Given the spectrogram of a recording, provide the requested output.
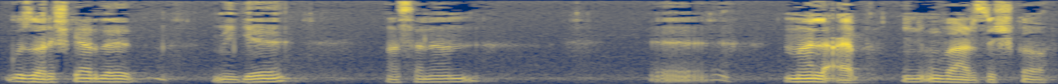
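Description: A man teaching an informal vocabulary lesson, repeating each word slowly and explaining its meaning. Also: fairly low pitch. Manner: repeats words slowly and glosses them in Persian. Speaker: Arabic teacher. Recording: dull lo-fi recording with faint noise.

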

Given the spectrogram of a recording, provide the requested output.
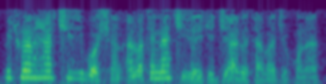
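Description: A man's voice: mid-range voice, very animated, slightly rough. A man voicing a kindly middle-aged father who patiently explains things in a storybook reading. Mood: earnest. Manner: earnest, explaining. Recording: dull lo-fi recording.

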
